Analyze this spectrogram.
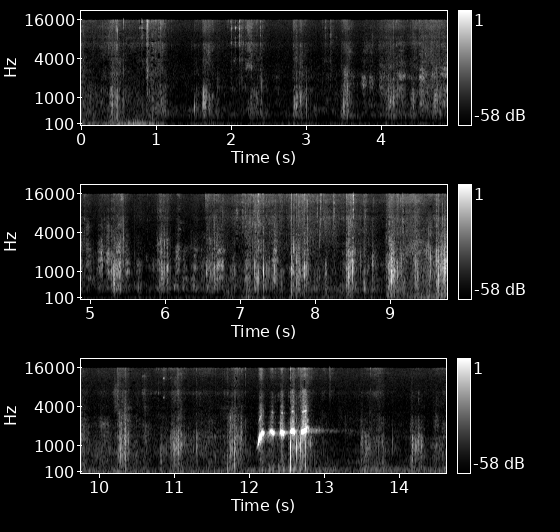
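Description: Footsteps crunch slowly on rough ground outdoors.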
